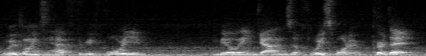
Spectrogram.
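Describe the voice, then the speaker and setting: A man's voice: medium pitch, fairly even intonation, moderate pace. A young man, giving a student presentation to a community group in a hesitant way, with many fillers and restarts. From Hong Kong. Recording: roomy, distant mic, noisy.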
